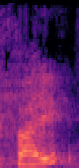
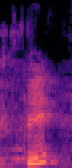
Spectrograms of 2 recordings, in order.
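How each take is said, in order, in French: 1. Le mot se dit à la manière 'fae'. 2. Le mot se dit comme le français courant 'fée'. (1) "Vous le prononcez fae" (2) "vous le prononcez fée comme euh, comme une fée que qu'on connaît"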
